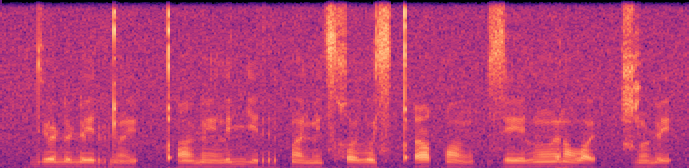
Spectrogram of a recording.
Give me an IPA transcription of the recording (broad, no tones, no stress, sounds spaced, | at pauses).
d̪ ʏ ə̯ ɳ e ɳ e r ɖ ə̃ ɪ̯ | qʼ ɐ̃ ɳ ẽ l ɪ nʲ e r p ɐ̃ lʲ ə̃ sʲ χ o l o sʲ qʼ e q ũ | z e l õ ə̯ ɾ ə̃ lˠ ɪ | ʑ õ ɳ e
